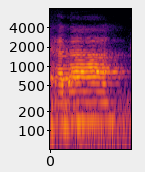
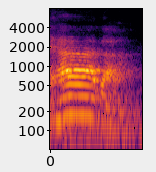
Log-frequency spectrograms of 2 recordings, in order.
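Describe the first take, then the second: First: The first vowel is short. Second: The first vowel is long. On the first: The speaker calls it wrong. "We don't say هذا" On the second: The speaker calls it right. "we say هذا"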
